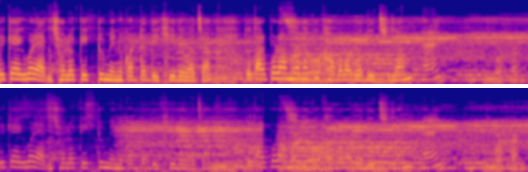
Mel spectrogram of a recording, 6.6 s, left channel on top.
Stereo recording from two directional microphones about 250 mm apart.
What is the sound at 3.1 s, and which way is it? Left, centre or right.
Speech, left.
